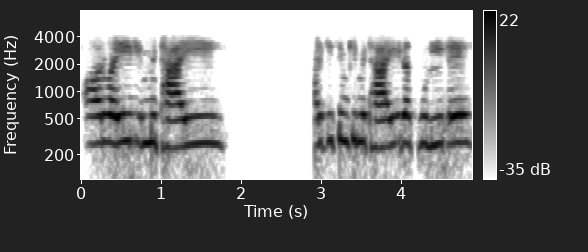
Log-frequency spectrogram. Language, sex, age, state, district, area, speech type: Hindi, female, 18-30, Uttar Pradesh, Mau, rural, conversation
